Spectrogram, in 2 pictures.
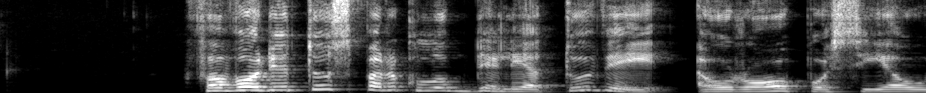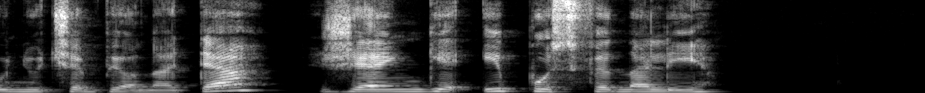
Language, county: Lithuanian, Kaunas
